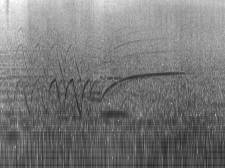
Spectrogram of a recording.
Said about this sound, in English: Captain Rich watches as fire trucks and bomb disposal teams race towards his aircraft.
